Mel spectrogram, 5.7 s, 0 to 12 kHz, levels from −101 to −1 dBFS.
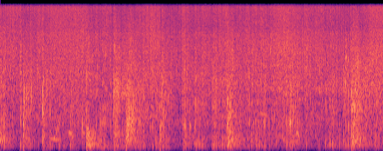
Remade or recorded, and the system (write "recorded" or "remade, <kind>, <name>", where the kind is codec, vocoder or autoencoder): recorded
